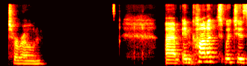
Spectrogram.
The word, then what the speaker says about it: Tyrone: for mana manahan and terone not Tyrone terrone um in kuk which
